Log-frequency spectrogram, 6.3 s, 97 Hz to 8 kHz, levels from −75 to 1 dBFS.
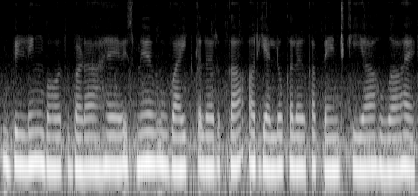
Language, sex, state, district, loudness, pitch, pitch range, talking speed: Hindi, female, Jharkhand, Ranchi, -11 LUFS, 190 Hz, 185-195 Hz, 155 wpm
